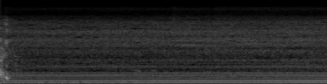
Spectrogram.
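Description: A steady low machine hum made of several even tones, unchanging throughout.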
